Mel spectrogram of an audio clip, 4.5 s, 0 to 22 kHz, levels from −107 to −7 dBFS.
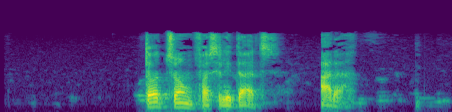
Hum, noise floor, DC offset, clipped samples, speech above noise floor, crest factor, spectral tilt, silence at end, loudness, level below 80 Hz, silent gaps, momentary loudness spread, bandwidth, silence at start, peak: none; -79 dBFS; under 0.1%; under 0.1%; 61 dB; 20 dB; -3.5 dB/octave; 1 s; -19 LUFS; -60 dBFS; none; 12 LU; 8 kHz; 1.4 s; -2 dBFS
